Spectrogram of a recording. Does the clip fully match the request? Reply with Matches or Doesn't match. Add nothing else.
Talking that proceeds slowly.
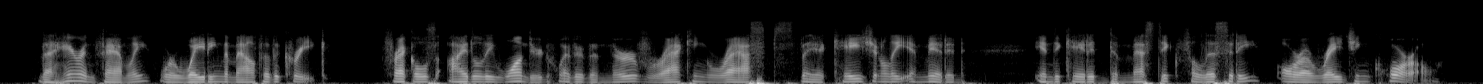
Matches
